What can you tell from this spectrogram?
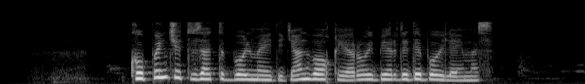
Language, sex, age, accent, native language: Uzbek, female, 19-29, Samarqand, Uzbek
